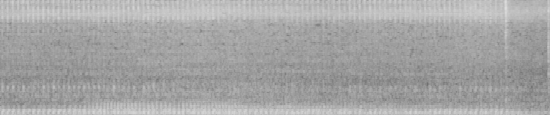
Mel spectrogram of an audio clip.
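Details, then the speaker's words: Yamaha Mio J scooter idling, oil level normal: steady, even idle with a regular low thump and no clatter or knock. "ehe susah halusnya teman-teman karena belum itu yang dikasih baru coba di lihat dibandingkan dengan video yang awal suaranya ya"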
